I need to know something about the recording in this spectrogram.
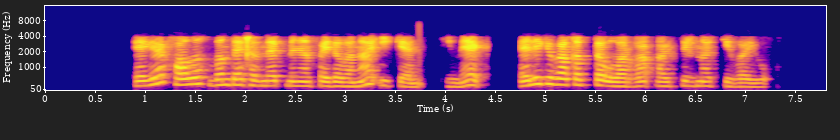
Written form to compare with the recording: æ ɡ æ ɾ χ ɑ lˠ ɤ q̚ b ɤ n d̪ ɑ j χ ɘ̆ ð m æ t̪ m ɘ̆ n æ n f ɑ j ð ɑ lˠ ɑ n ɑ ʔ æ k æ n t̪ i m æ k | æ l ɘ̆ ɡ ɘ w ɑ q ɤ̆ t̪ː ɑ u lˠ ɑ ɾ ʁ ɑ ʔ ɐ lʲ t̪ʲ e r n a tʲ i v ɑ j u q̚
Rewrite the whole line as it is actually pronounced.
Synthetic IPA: æ ɡ æ ɾ χ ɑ lˠ ɤ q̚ b ɤ n d̪ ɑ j χ ɘ̆ ð m æ t̪ m ɘ̆ n æ n f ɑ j ð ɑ lˠ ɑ n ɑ ʔ i k æ n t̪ i m æ k | æ l ɘ̆ ɡ ɘ w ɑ q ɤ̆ t̪ː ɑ u lˠ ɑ ɾ ʁ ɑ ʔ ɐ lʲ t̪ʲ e r n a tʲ i v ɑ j u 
